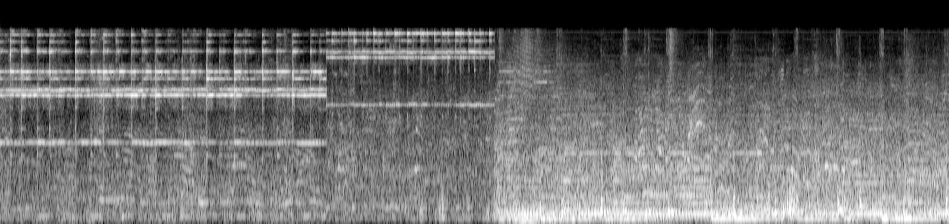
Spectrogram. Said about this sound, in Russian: А продает его торговец у Дамасских ворот не только с веселыми колокольчиками, но и с молитвой. Когда он наливал, он молился.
